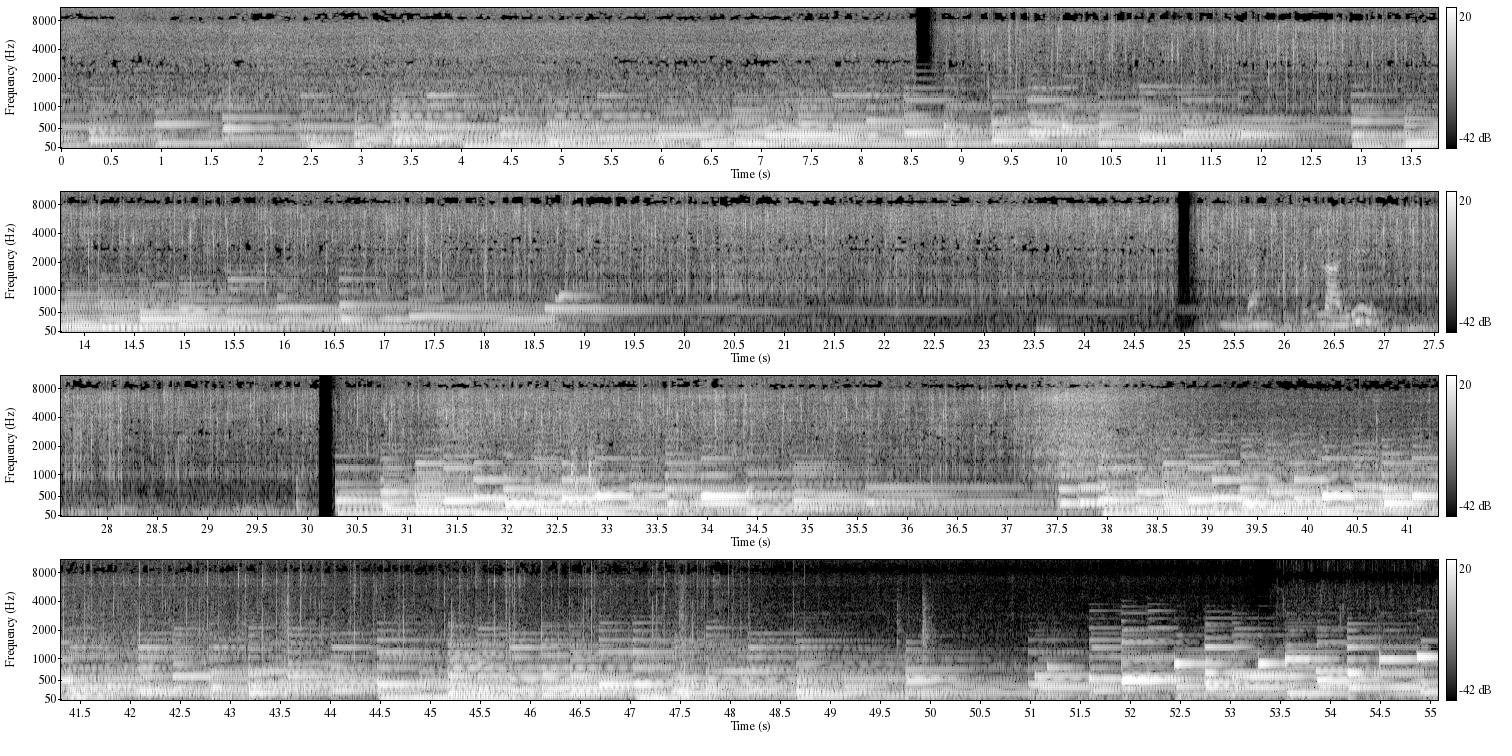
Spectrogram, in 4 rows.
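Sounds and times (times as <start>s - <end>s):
pork sizzling in oil: 0.0s - 55.0s
background music: 30.3s - 55.0s.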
